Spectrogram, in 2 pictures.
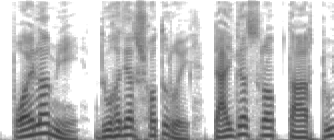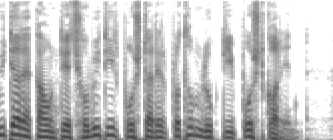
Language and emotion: Bengali, neutral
